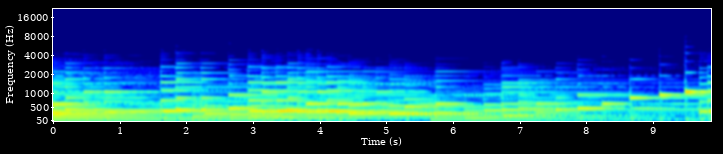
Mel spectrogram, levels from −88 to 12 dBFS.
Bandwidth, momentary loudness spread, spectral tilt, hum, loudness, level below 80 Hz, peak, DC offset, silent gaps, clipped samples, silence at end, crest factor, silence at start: 4.6 kHz; 9 LU; -11.5 dB/octave; none; -28 LUFS; -50 dBFS; -14 dBFS; under 0.1%; none; under 0.1%; 0 s; 14 dB; 0 s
